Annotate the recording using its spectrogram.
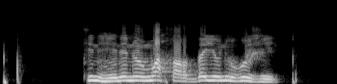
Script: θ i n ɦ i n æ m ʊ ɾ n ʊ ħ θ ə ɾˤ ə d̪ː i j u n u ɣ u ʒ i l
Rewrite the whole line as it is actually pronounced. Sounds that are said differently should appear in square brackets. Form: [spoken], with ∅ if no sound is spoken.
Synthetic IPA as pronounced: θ i n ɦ i n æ [n] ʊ ɾ [m] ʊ ħ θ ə ɾˤ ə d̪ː [æ] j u n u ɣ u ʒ i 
